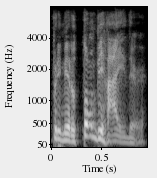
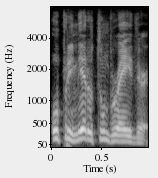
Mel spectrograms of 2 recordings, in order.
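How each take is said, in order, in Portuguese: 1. O nome é dito do jeito antigo. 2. O nome é dito do jeito atual, como de costume.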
